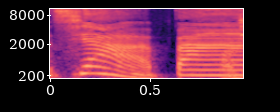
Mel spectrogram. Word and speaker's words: 下班: 下班. 쉽네요. 下班. 굉장히 쉽죠. 네. 그러니까 출근은 上班. 네. 퇴근은 上班. 그리고 퇴근은 下班. 네. 샹과 시아입니다. 그렇죠. 샹과 시아인데요. 이때 샹은 윗상자, 시아는 아래 하자 발음이에요.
